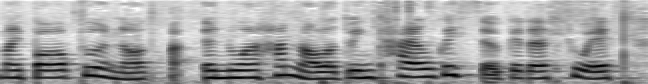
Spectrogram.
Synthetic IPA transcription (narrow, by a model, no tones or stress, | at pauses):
maboːbvɨnɔd̥ənuənhanɔlˠadwinkʰajlˠɡwejθɔ̰ɡədaɬuwɨθ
